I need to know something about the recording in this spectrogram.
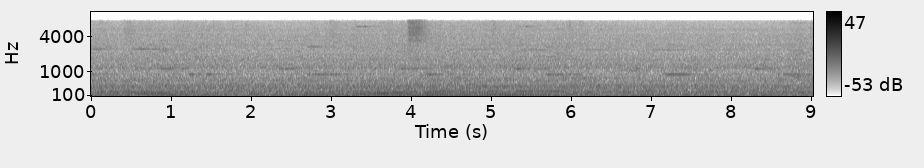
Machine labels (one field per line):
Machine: fan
